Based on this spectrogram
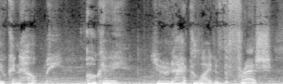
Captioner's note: nervous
